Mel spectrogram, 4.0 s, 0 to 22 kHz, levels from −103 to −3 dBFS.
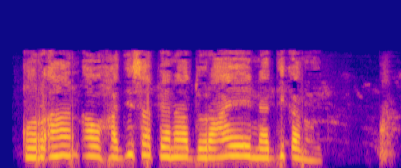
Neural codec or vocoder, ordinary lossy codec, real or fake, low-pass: vocoder, 22.05 kHz, 80 mel bands, Vocos; MP3, 48 kbps; fake; 7.2 kHz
